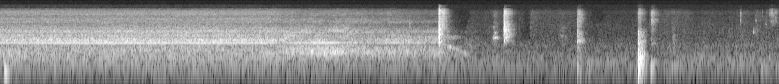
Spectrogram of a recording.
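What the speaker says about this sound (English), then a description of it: "Just going to quickly heat that up." A craft heat tool blows a steady whirring hiss while heating a textured card, then switches off and leaves a few light clicks and taps in a quiet room.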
